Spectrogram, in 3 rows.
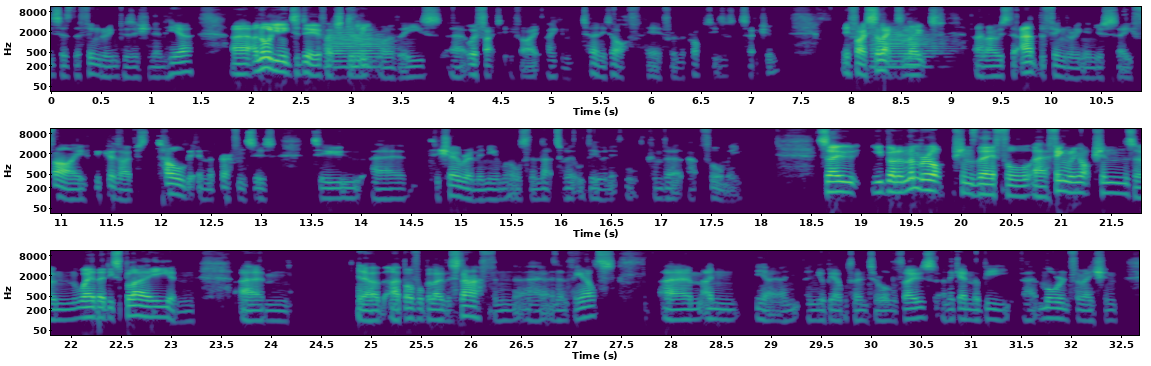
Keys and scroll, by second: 9.4 shift+f, 10.9 Return.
